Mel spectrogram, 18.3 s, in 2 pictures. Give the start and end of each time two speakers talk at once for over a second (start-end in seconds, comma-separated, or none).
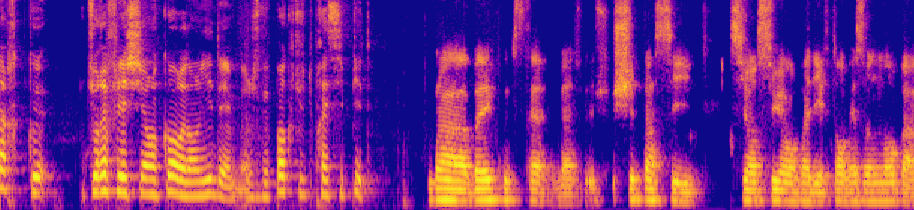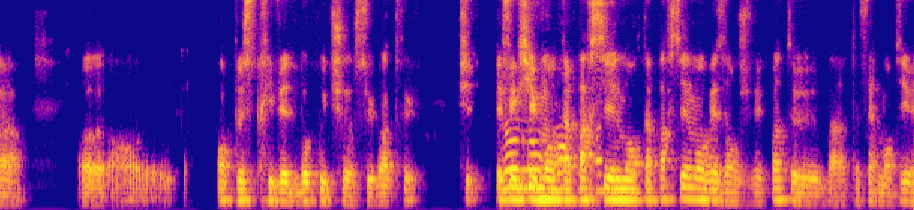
14.1-15.6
